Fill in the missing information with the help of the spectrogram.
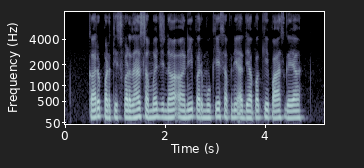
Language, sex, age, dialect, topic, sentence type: Hindi, male, 18-24, Garhwali, banking, statement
